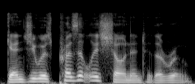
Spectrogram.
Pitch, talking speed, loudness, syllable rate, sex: 125 Hz, 215 wpm, -16 LUFS, 6.2 syllables/s, male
